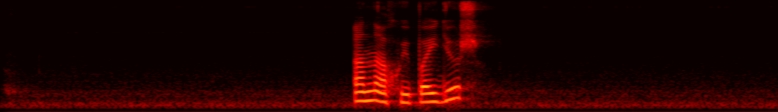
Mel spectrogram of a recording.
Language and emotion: Russian, angry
